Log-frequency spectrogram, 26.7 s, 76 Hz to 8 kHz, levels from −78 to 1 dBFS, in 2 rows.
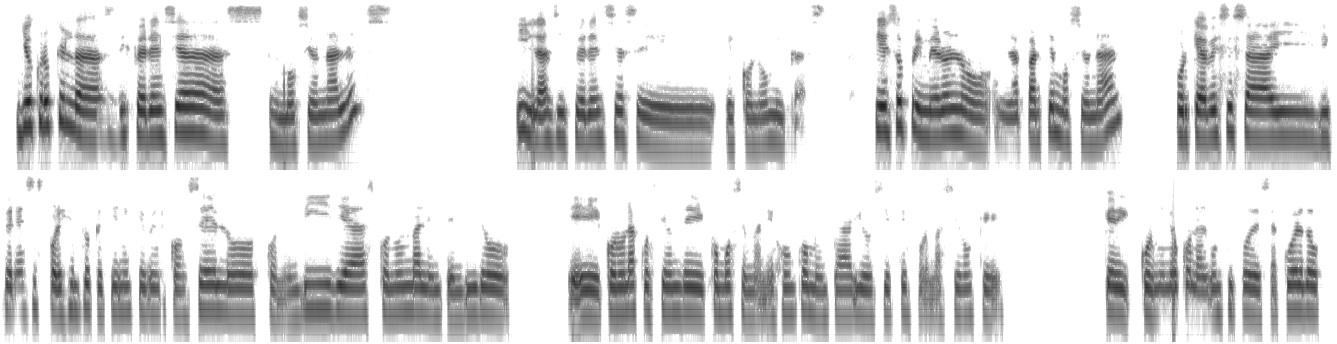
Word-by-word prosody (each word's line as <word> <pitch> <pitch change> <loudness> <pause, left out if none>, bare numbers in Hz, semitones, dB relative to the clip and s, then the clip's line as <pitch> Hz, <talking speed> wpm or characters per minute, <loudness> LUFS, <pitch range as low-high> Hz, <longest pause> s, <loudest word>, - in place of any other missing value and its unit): Yo 255 +4 +8
creo 255 -1 +6
que 285 +1 +2
las 185 -6 +5
diferencias 200 -1 +4
emocionales 175 - -2 1.3
y 225 -2 +2
las 170 +1 +5
diferencias, 185 0 -2
eh, 140 -4 -2
económicas. 165 - -7 0.5
Pienso 225 +3 +6
primero 200 -5 +4
en 205 0 +4
lo 170 -5 0
en 170 - -10
la 165 0 0
parte 180 +3 +2
emocional, 180 - -2 0.5
porque 195 -1 +5
a 185 - +8
veces 200 +3 +1
hay 190 0 +4
diferencias, 180 0 -5
por 170 -2 +2
ejemplo, 185 +2 -6
que 170 - -5
tienen 175 +1 -7
que 175 - -4
ver 170 0 -6
con 160 -3 -8
celos, 170 -1 -1
con 160 - -9
envidias, 175 +1 -2
con 170 -1 -5
un 175 +1 -3
malentendido, 165 -1 -2 0.6
eh, 160 -1 +1
con 170 -1 +1
una 175 +1 +1
cuestión 175 0 -4
de 170 -2 0
cómo 175 0 -3
se 170 -1 -9
manejó 155 +2 -8
un 170 - -8
comentario, 160 -1 -4
cierta 160 +2 -10
información 165 0 -11
que 160 -2 -7 1.0
que 170 -3 +2
culminó 170 0 -2
con 180 -1 -5
algún 155 +2 -6
tipo 175 0 -5
de 165 - +1
desacuerdo. 180 +2 -1
175 Hz, 130 wpm, -25 LUFS, 165-190 Hz, 1.3 s, Yo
